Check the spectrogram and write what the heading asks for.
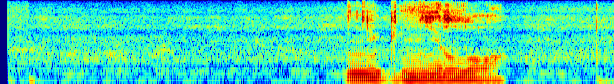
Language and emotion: Russian, neutral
